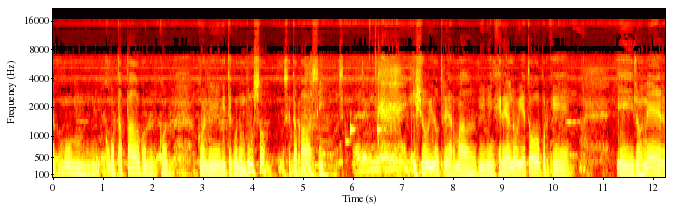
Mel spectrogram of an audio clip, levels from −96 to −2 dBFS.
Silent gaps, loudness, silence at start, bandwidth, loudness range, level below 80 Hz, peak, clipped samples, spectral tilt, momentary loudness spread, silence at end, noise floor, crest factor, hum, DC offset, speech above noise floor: none; -13 LUFS; 0 s; 16.5 kHz; 2 LU; -42 dBFS; -2 dBFS; under 0.1%; -6.5 dB/octave; 11 LU; 0 s; -32 dBFS; 10 dB; none; under 0.1%; 20 dB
